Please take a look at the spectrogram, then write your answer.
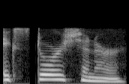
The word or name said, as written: extortioner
